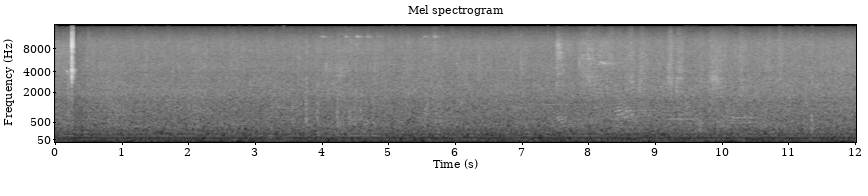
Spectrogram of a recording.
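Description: Steady rain falling outside, heard as an even hiss, with one sharp click just after the start.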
